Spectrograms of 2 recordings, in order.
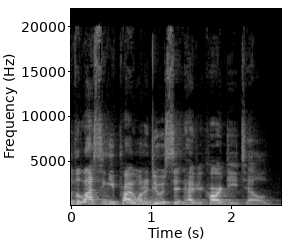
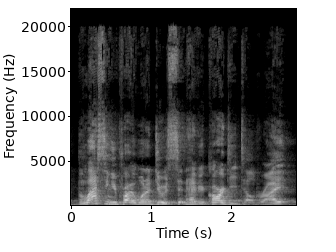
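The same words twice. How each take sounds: First: Said in the usual way. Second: Brisk statement, then RIGHT tacked on as a question; tag question RIGHT. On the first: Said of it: "if I just said". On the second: Shown as a demonstration. Salesman nudging a customer to agree, ending on a questioning RIGHT. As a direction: run through quickly and seek a yes with RIGHT. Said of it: "But if I say".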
